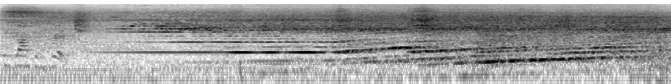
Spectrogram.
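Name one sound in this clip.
An electric train motor whines, rising in pitch as it speeds up.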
